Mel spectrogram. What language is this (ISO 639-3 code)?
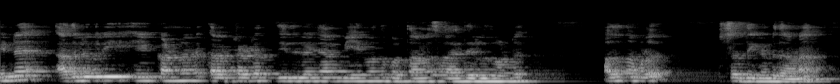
mal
